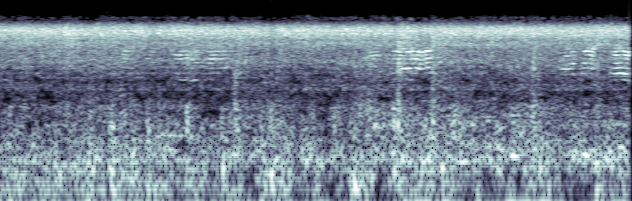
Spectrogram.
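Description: Moving passenger train heard from on board: steady running noise of the wheels on the rails.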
